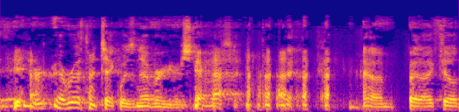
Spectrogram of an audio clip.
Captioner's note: laughter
